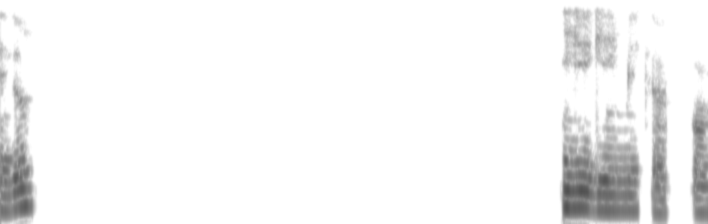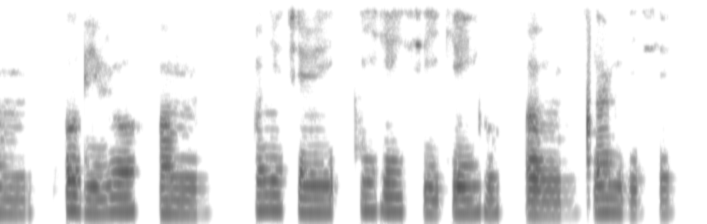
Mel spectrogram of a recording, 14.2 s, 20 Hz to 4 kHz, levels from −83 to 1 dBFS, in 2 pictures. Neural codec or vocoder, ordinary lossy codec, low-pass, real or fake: autoencoder, 48 kHz, 128 numbers a frame, DAC-VAE, trained on Japanese speech; none; 3.6 kHz; fake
